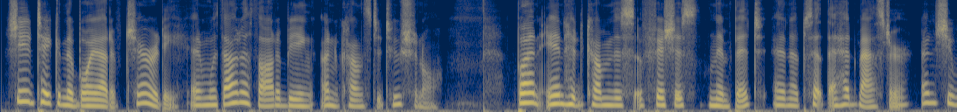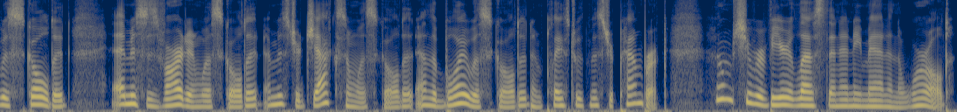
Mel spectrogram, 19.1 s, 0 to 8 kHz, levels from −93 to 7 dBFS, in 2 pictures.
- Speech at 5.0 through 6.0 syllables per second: Yes, 5.1 syllables/s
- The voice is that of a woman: Yes, female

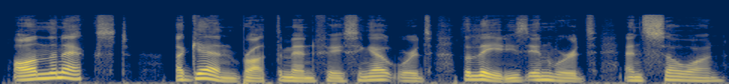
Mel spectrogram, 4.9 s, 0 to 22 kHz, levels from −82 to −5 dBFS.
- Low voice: Yes, low, 125 Hz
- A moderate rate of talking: Yes, average, 160 wpm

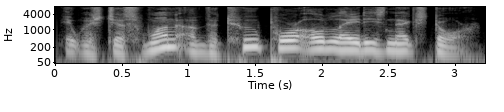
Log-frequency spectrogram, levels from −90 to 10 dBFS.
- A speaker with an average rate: No, fast, 225 wpm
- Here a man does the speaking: Yes, male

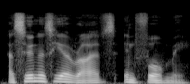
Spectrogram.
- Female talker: No, male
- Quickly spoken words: Yes, fast, 220 wpm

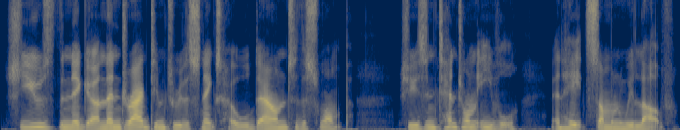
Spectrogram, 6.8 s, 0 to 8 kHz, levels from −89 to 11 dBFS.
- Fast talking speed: Yes, fast, 240 wpm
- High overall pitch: No, medium, 180 Hz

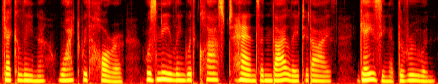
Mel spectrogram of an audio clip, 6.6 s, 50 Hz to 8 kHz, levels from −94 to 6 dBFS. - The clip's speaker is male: No, female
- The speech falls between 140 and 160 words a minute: Yes, average, 145 wpm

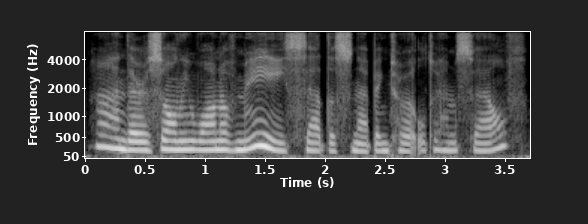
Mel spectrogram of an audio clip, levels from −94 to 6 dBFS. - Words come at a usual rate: No, fast, 210 wpm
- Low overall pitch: No, high, 205 Hz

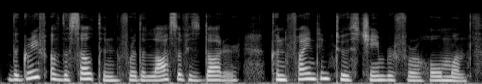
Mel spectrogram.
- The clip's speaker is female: Yes, female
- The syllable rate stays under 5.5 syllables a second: No, 6.0 syllables/s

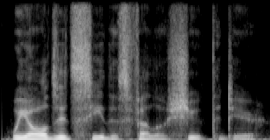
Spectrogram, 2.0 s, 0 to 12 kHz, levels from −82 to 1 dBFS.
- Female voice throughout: No, male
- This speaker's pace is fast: Yes, fast, 265 wpm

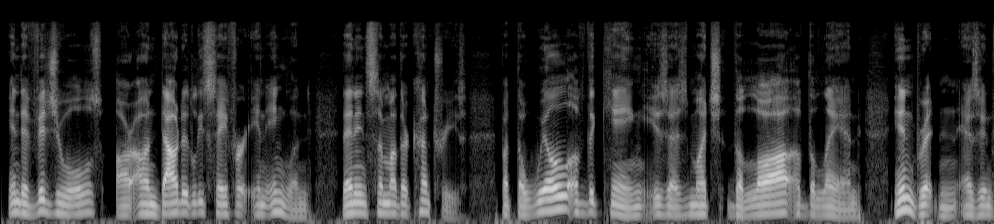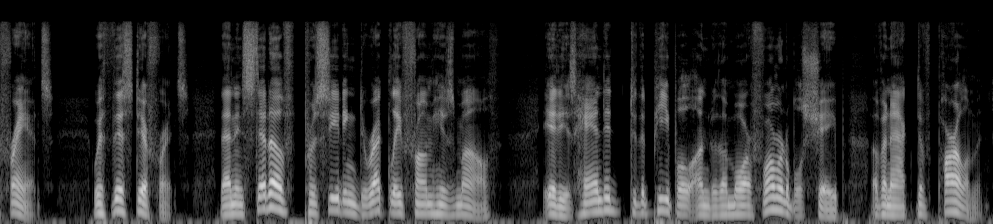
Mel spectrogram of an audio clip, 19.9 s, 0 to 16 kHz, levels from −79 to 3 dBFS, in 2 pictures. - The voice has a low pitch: Yes, low, 110 Hz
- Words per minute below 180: Yes, average, 170 wpm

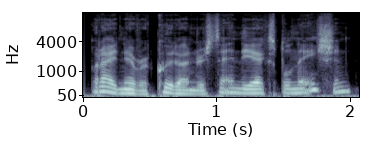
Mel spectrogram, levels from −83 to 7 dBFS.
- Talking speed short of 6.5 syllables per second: No, 6.8 syllables/s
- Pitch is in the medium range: No, low, 120 Hz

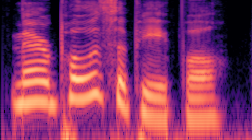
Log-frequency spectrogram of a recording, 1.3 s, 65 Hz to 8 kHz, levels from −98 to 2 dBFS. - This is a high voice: Yes, high, 205 Hz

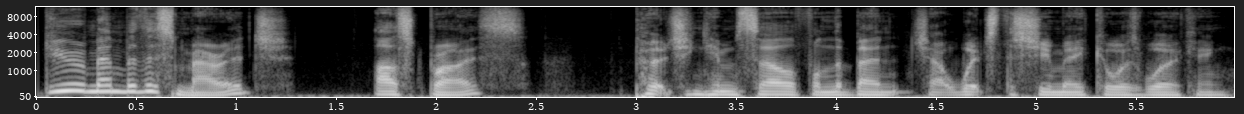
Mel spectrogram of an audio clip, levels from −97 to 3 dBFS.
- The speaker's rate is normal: Yes, average, 180 wpm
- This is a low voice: Yes, low, 125 Hz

